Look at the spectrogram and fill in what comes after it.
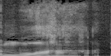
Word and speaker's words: muhahaha: It has to be a mwahaha. It's spelled M-U-H-A-H-A-H-A.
